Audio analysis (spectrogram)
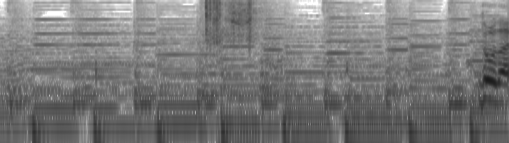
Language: Japanese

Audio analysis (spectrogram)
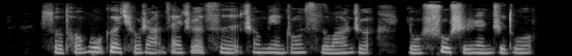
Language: Chinese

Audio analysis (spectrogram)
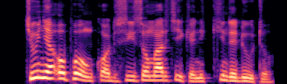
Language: Luo (Kenya and Tanzania)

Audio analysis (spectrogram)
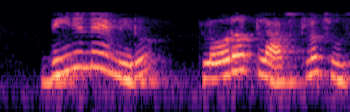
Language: Telugu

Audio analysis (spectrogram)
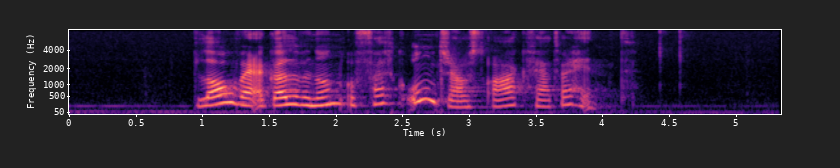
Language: Faroese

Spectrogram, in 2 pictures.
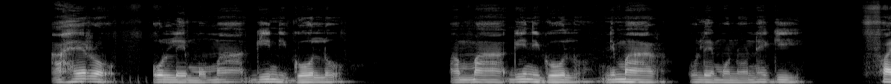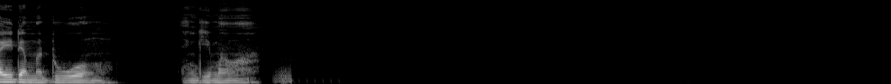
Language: Luo (Kenya and Tanzania)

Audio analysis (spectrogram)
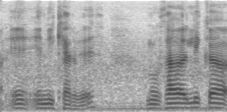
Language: Icelandic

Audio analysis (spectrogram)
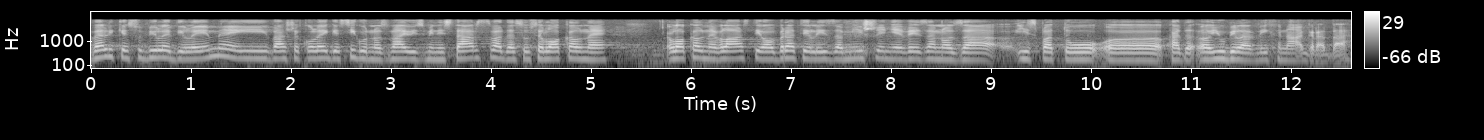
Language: Serbian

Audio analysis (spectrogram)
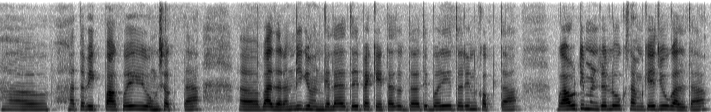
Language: Konkani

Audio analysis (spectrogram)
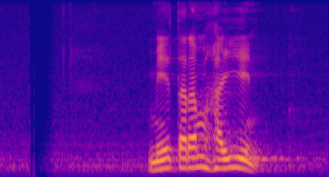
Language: Sinhala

